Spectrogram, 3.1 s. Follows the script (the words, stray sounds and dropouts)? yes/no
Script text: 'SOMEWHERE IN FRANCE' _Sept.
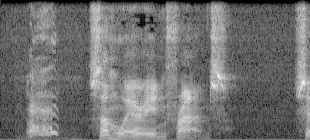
no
